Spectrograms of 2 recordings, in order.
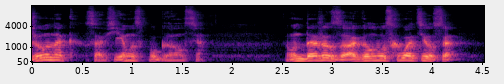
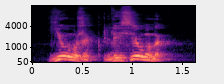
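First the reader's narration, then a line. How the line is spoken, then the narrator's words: Guilty bear cub. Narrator (Russian): сказал медвежонок виноватым голосом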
